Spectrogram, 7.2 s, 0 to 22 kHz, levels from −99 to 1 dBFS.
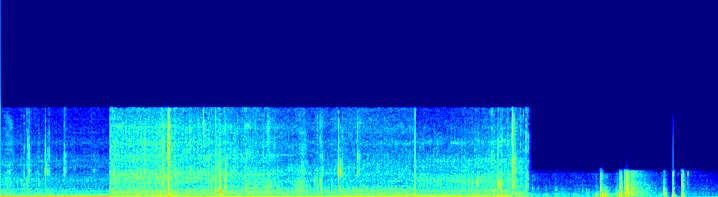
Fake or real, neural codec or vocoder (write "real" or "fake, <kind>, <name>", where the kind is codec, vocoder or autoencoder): real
